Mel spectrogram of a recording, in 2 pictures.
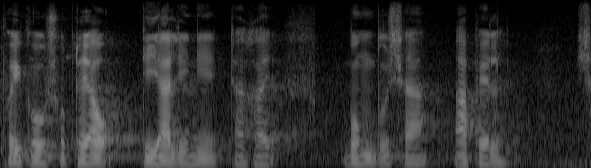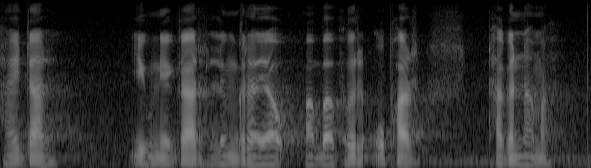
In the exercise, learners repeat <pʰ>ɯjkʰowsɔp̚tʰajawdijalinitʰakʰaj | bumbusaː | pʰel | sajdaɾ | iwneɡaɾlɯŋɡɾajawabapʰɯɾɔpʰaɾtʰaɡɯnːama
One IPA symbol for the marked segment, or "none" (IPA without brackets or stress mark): pʰ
